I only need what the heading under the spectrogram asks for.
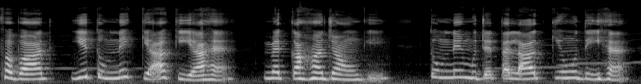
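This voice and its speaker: A woman's voice: high-pitched, slow, vocal fry, pitched above the performer's own voice, full character voice. A woman voicing a young wife, pleading and accusing in a read-aloud story. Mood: distraught. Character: young wife, jealous and heartbroken.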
